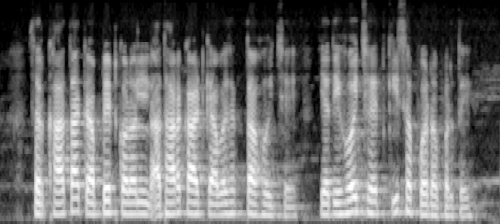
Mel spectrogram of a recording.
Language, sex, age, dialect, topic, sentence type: Maithili, male, 18-24, Southern/Standard, banking, question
